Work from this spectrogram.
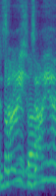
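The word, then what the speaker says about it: Scion: worry about it yeah zion is spelled s-c-i-o-n which is really weird it should be like zio and so yeah totally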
